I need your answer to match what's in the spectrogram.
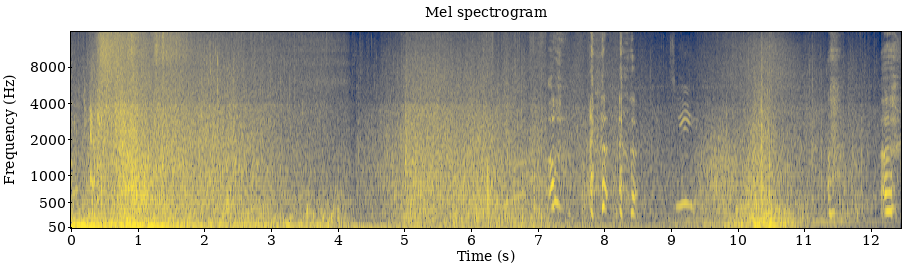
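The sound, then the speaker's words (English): A lightning strike booms and crackles loudly at the start, followed by two more rushing, rumbling bursts, with brief voices and laughter breaking in between them. “I didn't mean for the lightning to hit you so hard.”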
